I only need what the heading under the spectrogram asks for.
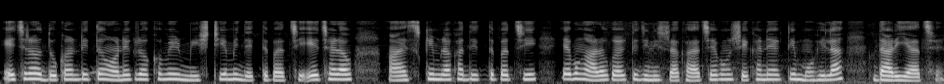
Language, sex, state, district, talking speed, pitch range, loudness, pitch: Bengali, female, West Bengal, Malda, 160 wpm, 205-235 Hz, -16 LUFS, 225 Hz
